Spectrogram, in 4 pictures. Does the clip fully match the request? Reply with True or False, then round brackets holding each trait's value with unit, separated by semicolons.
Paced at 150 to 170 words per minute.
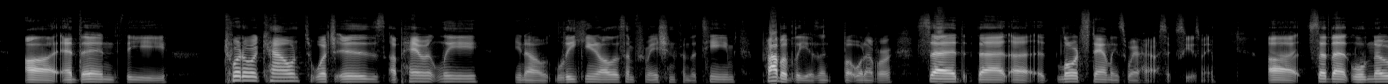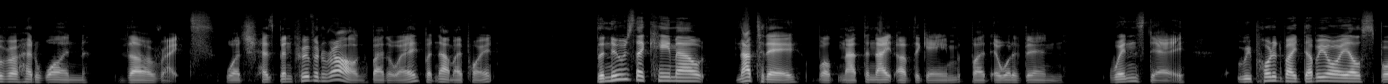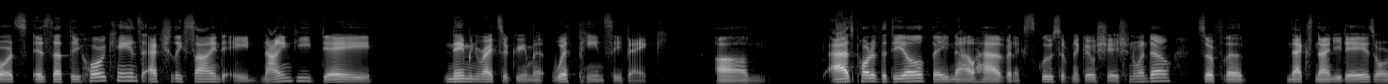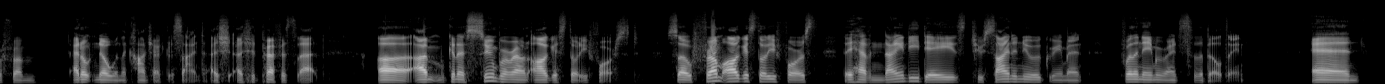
True (165 wpm)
